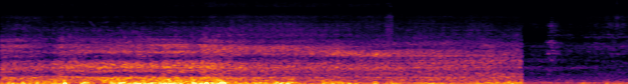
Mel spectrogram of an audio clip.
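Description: A car passing on a tarmac road, heard as a steady rushing noise over a low, uneven rumble. The noise drops off suddenly near the end.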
